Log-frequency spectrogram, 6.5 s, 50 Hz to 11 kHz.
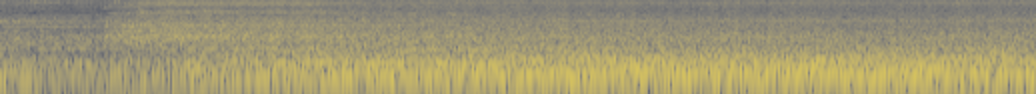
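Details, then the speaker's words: Neglected trash truck diesel, hydraulic oil cold, PTO on: engine climbs to steady high idle, deep drone; hydraulic return pressure rises from 20 to nearly 40 PSI against 0–26 green; return filter service light on, owner suspects filter, unconfirmed. "So if I turn on the PTO, I'm going up to 20 PSI, but if I turn up the high idle,"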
